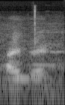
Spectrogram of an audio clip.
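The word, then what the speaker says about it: abeg: I beg. So after pronouncing it so long, it now forms to be I beg. I beg. I beg. A-B-E-G.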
